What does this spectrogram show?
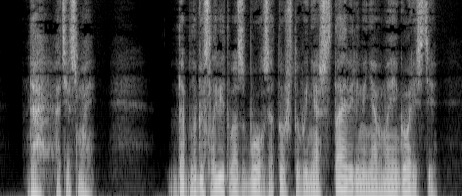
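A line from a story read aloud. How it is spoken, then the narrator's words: Woman's quiet, trembling whisper. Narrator (Russian): Женщина прошептала тихим и дрожащим голосом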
